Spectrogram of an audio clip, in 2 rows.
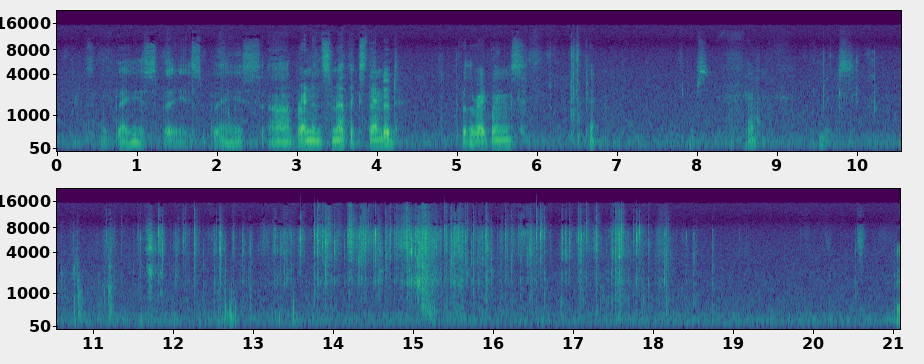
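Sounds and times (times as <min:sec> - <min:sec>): foil wrapper crinkling: 0:11.0 - 0:18.8.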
